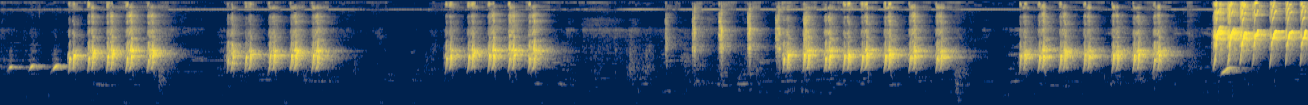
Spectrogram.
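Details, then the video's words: White-rumped shama (murai) singing energetically: dense runs of sharp, rattling chatter in repeated phrases about a second long, separated by short gaps, ending in a high piercing burst; faint voices in the background. "SUARA INDAH BURUNG MURAI GACORRRRR!!!"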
